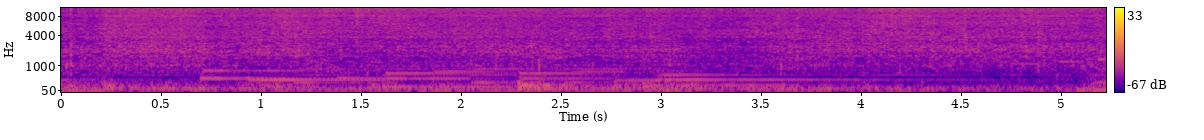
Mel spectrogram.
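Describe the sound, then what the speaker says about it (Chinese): Fresh chicken pieces for chestnut chicken are stir-fried in a wok over high heat, heard as an even, hissing sizzle with faint stirring beneath it, fairly quiet and steady throughout with no talking. "先开大火进行快速的翻炒，先把鸡块炒至变色"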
